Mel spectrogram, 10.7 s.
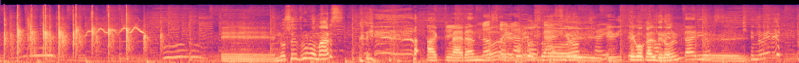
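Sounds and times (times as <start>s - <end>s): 
audience applause: 0.0s - 2.3s
speech: 2.9s - 10.4s
laughter: 4.8s - 5.7s.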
